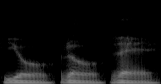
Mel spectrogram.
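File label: "yorore", concatenated syllables; Affixing experiment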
